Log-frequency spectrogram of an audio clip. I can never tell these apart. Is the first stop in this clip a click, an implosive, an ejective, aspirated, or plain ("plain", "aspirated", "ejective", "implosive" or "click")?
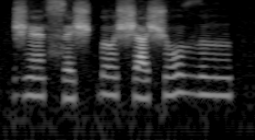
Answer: implosive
